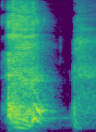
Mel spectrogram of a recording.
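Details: Adult podcast host who is sick: one harsh, explosive cough, then a short pause and a softer breathy exhalation.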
